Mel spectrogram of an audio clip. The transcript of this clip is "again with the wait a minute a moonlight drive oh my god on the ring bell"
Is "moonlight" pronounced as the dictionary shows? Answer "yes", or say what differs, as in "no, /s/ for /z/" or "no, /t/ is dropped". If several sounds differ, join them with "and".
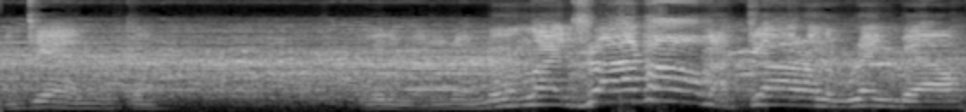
yes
